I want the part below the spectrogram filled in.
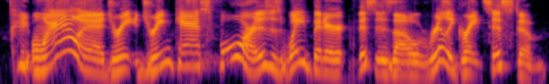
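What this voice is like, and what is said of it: Spot-on Jaleel White impression. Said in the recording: “that Jaleel White impression, spot on, 10 out of 10.”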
